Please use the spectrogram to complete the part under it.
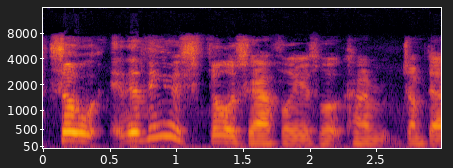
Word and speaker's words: Schlafly: Schlafly. – Schlafly? – Schlafly, yeah.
